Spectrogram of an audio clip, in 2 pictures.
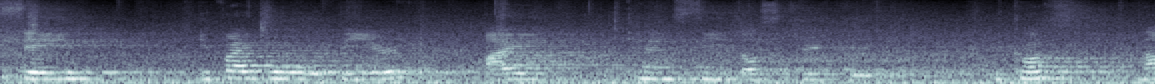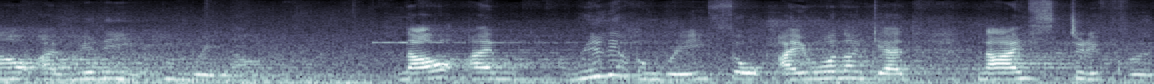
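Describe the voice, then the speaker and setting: Over noticeable background noise, a woman with a high pitch talks at a fairly slow pace with fairly even intonation and long, frequent pauses. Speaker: travel vlogger. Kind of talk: casual vlog chat. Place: station. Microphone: phone near.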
